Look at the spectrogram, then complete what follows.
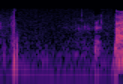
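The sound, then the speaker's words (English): A short, sharp sneeze bursts out, a quick noisy blast of breath after a brief lull with a faint earlier catch of breath. “Bless you.”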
